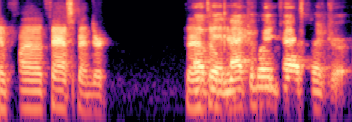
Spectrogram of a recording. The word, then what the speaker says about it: Fassbender: McAfee and Fenderbash. Hey, if I said his name wrong, McAvoy and Fassbender.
